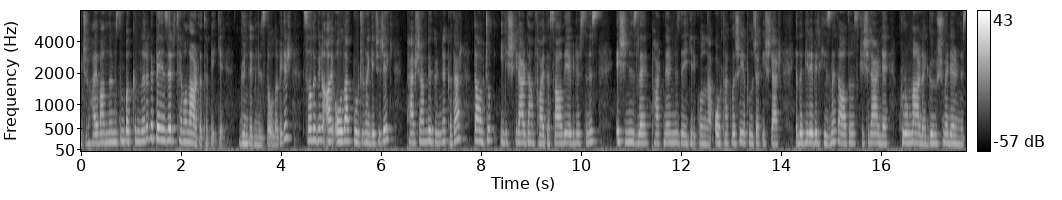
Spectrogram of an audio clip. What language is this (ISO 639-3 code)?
tur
